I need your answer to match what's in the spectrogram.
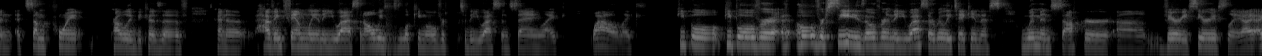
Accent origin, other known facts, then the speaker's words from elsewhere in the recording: Israel; moved away as an adult; also born or lived in London, United Kingdom; now in United States; So I grew up in Israel, born and raised in Israel. From a small moshav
